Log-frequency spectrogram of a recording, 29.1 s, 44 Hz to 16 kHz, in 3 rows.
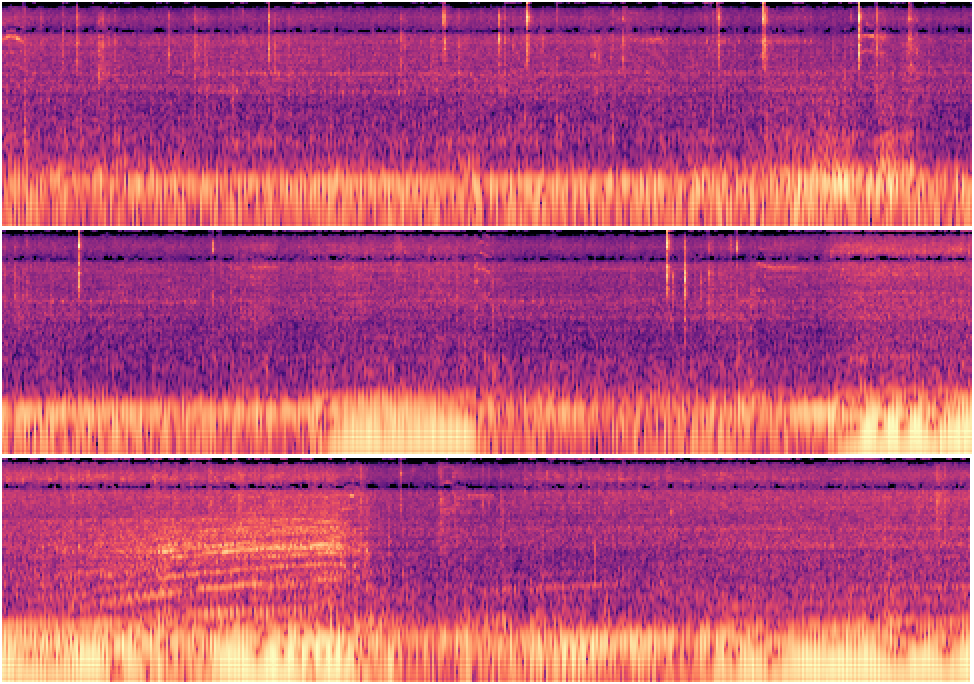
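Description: Rover P4 80's 2.3-litre four-cylinder engine heard from inside the cabin while driving: a steady low drone that gets louder a few times, with one rising engine note as the car accelerates for a few seconds about two-thirds of the way through, which then falls away.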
